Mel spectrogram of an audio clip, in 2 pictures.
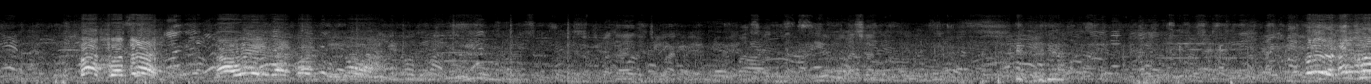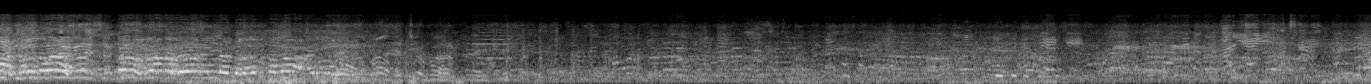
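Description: A crowd of people talks and murmurs outdoors close by.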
